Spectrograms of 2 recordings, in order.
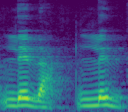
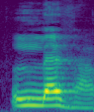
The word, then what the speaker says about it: leather: Entonces termináis diciendo leda, como si fuera una D, y no es una D, es una TH vibrada. Hay que mover las cuerdas vocales. Leather, very good.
